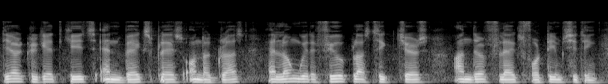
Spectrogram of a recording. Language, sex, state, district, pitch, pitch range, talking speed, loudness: English, male, Nagaland, Dimapur, 115 Hz, 110-120 Hz, 185 wpm, -13 LUFS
